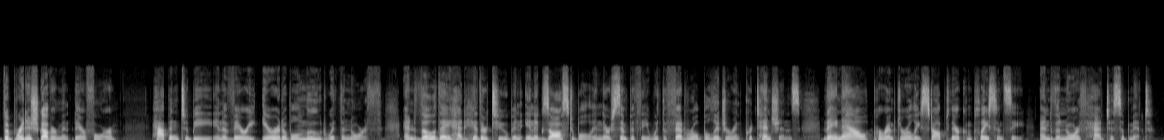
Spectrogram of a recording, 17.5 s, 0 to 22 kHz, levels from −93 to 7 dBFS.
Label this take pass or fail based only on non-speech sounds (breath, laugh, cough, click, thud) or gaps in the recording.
pass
